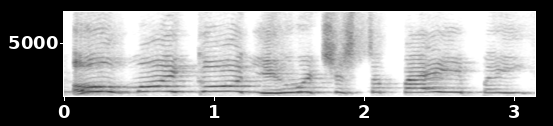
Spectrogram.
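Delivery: very high, slow gushing squeal; Sharon's voice. Retold or imitated. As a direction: coo it high and drawn out, delighted. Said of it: "She goes".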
